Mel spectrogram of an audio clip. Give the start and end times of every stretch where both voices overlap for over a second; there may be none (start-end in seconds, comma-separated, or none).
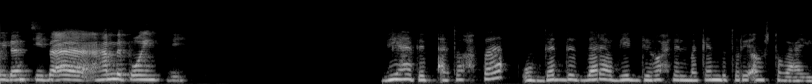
none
